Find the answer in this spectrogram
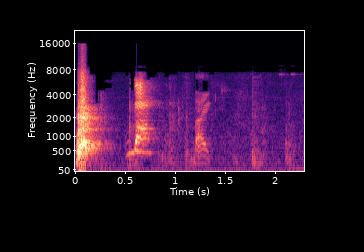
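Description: A husky barks once, loud and sharp, right at the start, with a second bark-like yelp about half a second later.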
